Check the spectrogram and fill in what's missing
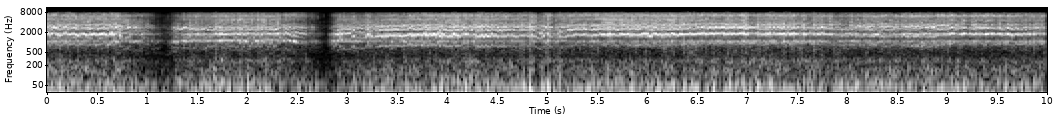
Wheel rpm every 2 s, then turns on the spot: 160, 130, 200, 230, 220.
none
